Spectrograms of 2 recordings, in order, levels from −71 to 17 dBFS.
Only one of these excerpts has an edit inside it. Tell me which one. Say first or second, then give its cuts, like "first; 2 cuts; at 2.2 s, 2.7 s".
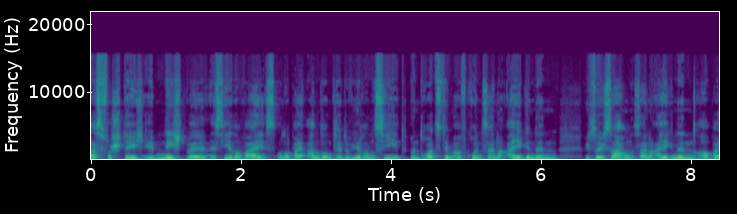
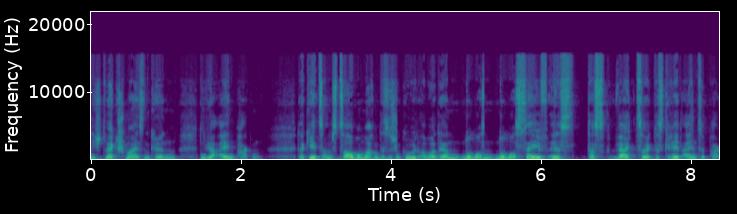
second; 5 cuts; at 1.5 s, 3.3 s, 4.1 s, 5.2 s, 6.5 s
